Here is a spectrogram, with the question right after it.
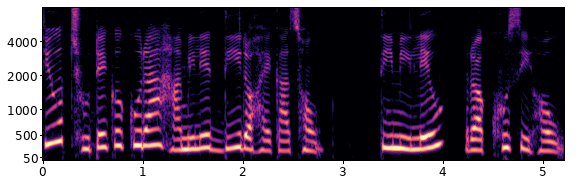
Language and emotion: Nepali, neutral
